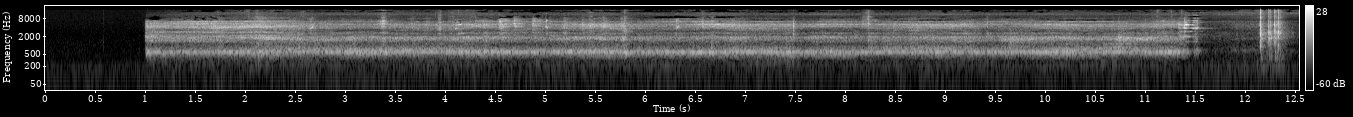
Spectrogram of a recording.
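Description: Game music plays through a small tablet speaker.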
